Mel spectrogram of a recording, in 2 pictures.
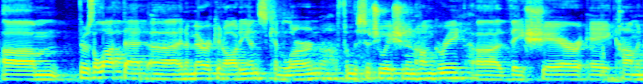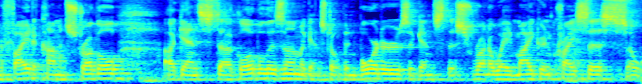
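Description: Amid light background noise and audible room echo, a man talks at a moderate pace with monotone, flat intonation and very even loudness. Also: hardly any pauses. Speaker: club host introducing a guest. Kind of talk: formal speech. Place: hall.

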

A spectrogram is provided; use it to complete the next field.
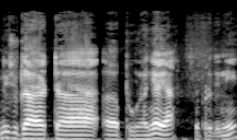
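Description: At a moderate pace, a man talks in a dry sound with no echo. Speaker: plant seller. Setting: outdoors by the house, showing plants to camera. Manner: animated, coaxing, sing-song sales patter. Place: garden. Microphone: phone near.

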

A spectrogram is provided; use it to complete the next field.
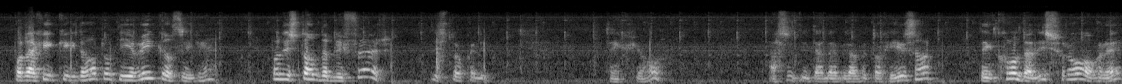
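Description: Over light background noise, a woman talks at a fairly slow pace with very wide pitch swings, big swings in loudness and long, frequent pauses. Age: 80s+. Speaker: grandmother. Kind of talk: casual conversation. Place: home room. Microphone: old recording.

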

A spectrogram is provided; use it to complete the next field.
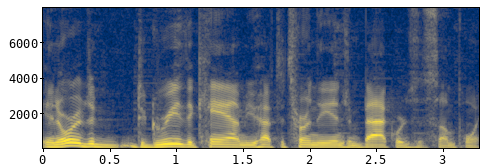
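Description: A man talks at a fairly quick pace. Faint music plays in the background, and the sound is dry with no echo. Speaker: car show host. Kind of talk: tutorial. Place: garage.

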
